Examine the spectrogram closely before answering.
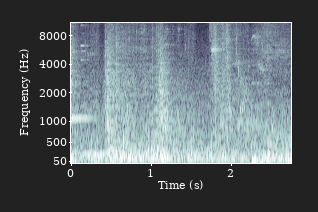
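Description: A sliding door hisses open.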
